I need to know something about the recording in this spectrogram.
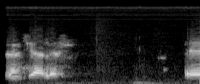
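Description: A man's voice coming through a phone or video-call line: a brief clipped burst of speech, a pause of about a second with only faint line noise, then a hesitant "eh" as he starts to talk.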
